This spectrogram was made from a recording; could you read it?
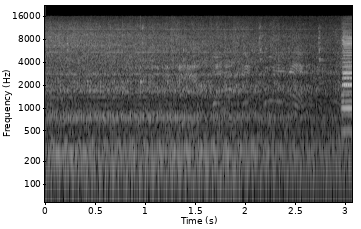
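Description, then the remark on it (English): An engine idles at the Pavilions Car Show with a steady, throbbing low rumble throughout, while indistinct crowd murmur and background activity fill the space around it. “I'm at the Pavilions Car Show.”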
